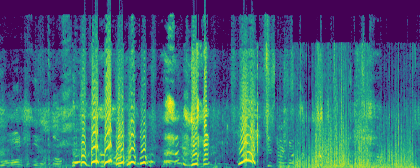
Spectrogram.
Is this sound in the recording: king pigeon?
no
